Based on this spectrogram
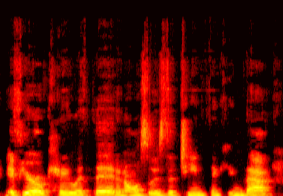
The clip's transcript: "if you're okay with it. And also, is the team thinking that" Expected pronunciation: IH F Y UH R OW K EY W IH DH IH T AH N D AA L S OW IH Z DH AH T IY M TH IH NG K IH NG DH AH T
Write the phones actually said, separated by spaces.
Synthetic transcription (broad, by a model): IH F Y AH R OW K EY W IH DH IH T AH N AA L S OW IH Z DH AH T IY M TH IH NG K IH NG DH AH T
